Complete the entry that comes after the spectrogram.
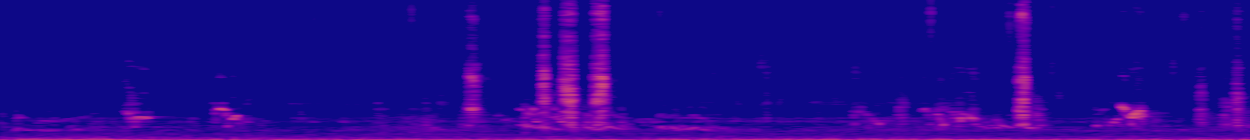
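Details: Budgie sounding happy, giving scattered chirps, squeaks and short scratchy squawks, clustered loudest around the middle, with a continuous low hum behind.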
